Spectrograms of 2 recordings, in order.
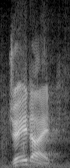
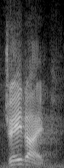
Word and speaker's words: Jadeite: Remember the name Jite. That's spelled J A D E I T E. Jite, the newest triumph of anchor hawking.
